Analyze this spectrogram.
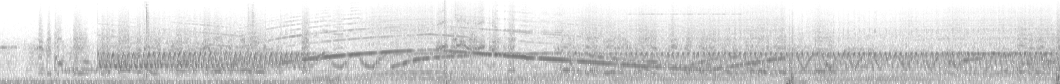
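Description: A police siren wails steadily.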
